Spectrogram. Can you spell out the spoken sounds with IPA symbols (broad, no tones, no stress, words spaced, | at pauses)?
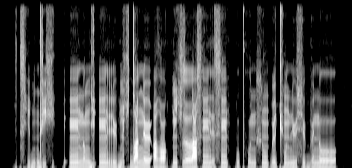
t͡sʰibndiç | ʔẽː noŋɡiʔẽːry bĩçdˤi nøːʔeðˤoːk͡pĩç lːɑsẽːrsẽ pːupʰunʃũ ɓøcʰũny sybønoː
